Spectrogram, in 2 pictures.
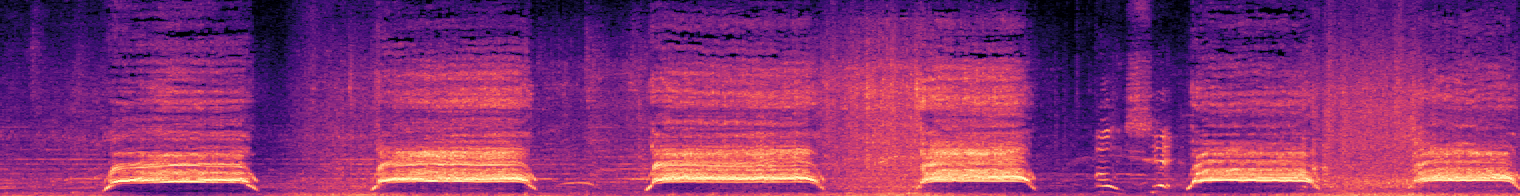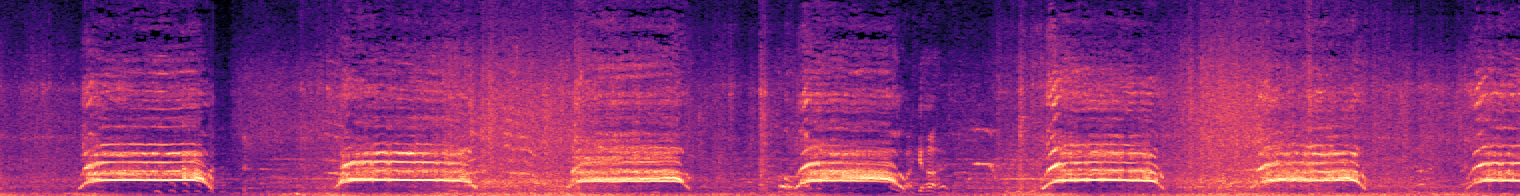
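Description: Ring of Fire looping fair ride riders screaming a long held "woo" over and over, about one every two seconds as they go around the loop. Each scream rises at the start, then holds steady. Heavy wind rumble runs on the ride-mounted microphone.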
